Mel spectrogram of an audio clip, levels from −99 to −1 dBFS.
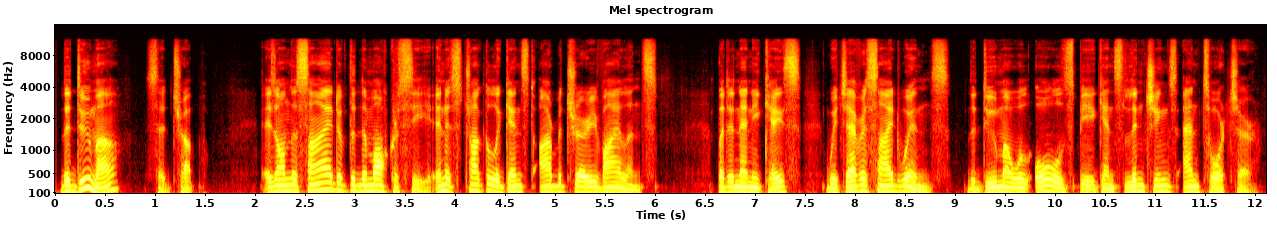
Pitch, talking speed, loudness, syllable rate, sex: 110 Hz, 165 wpm, -17 LUFS, 5.3 syllables/s, male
